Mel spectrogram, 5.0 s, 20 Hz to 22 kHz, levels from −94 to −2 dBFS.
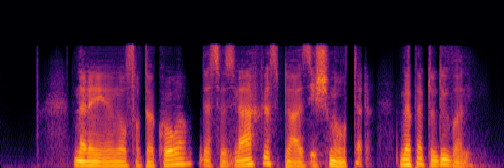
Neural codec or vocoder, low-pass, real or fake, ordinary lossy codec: codec, 16 kHz, 0.5 kbps, X-Codec, HuBERT features, trained on general audio; 7.2 kHz; fake; none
